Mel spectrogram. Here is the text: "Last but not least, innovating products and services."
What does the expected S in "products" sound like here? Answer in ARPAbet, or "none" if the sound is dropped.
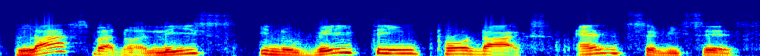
S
